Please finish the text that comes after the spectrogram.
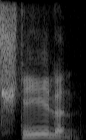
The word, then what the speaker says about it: stehlen: When you have this kind of threads of cheese coming between the macaroni, it makes the vowel standing before it longer. So it's stehlen.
